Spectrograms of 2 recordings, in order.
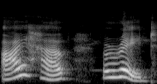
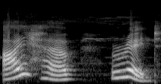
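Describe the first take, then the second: Both takes have the same delivery.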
